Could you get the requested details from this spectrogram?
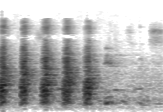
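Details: A pet cockatoo, which the owner says is making noise, gives five harsh, raspy squawks in quick succession, about four or five a second, then trails off into softer, scratchy notes.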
